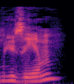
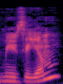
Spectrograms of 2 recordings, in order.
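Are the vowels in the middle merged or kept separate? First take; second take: merged; separate. First: The middle vowels merge, so it has fewer syllables. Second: The middle vowels are said as separate syllables. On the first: This is how the speaker has always said it. The speaker calls it wrong. "In my entire life, I've said museum" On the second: This is how it is supposed to be said. The speaker calls it right. "I have not said museum"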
